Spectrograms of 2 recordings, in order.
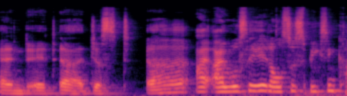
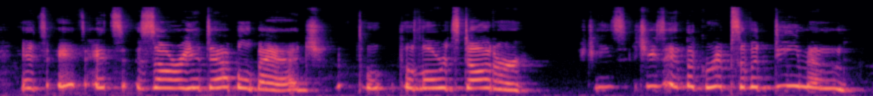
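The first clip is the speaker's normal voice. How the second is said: sniffling, tearful gnome voice, higher pitch. Voicing a sobbing gnome explaining a demon: sniffling gnome. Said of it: "he kind of sniffles".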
